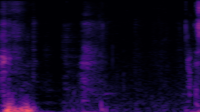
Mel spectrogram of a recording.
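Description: A short breathy laugh with a low pop on the microphone, then quiet room sound.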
